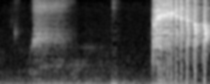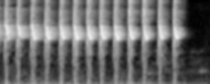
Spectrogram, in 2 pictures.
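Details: {'text': 'Oriental white-eye in medium-paced song, played as tutor audio for competition birds. A faint high rustle comes first, then a thin rising whistle leads into a rapid, regular run of sharp high chirps lasting three seconds.'}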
